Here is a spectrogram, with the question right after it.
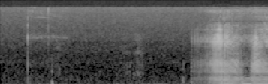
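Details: A young blue British Shorthair cat snores with a rough, rattling breath after a quiet start.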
